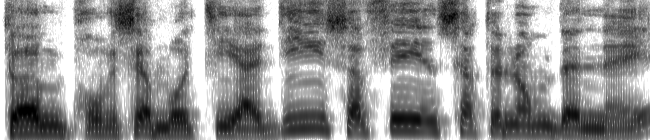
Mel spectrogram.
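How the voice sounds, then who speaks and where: In an American accent, a man speaks with a dark, mellow tone and lively intonation, the sound dry and close with no echo and the background quiet. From California, US. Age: 70s. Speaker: cancer patient, retired school administrator. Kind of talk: patient testimony in webinar. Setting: online webinar.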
